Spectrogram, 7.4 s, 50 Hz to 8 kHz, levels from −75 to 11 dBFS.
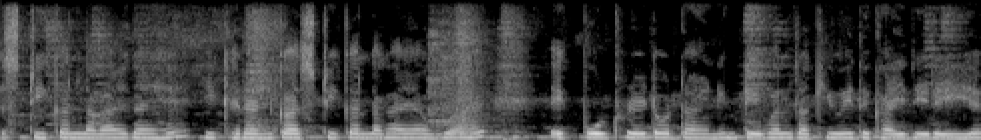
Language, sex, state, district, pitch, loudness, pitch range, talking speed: Hindi, female, Chhattisgarh, Bastar, 230 Hz, -16 LUFS, 225-235 Hz, 165 wpm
